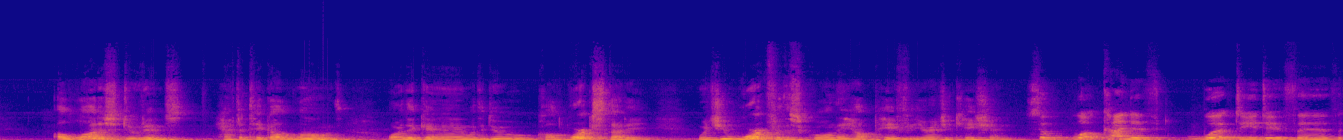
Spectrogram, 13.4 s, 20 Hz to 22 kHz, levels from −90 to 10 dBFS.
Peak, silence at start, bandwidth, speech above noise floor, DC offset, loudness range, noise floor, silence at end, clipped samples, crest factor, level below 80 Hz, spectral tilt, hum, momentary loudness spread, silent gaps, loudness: -4 dBFS; 0.55 s; 9.6 kHz; 32 dB; under 0.1%; 4 LU; -54 dBFS; 0 s; under 0.1%; 18 dB; -64 dBFS; -7.5 dB/octave; none; 11 LU; none; -23 LUFS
